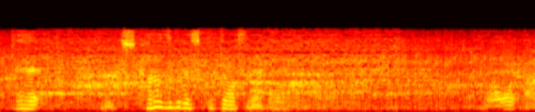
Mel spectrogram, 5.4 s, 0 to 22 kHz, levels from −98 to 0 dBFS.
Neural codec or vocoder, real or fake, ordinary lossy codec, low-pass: vocoder, 22.05 kHz, 80 mel bands, HiFi-GAN; fake; Opus, 24 kbps; 7.2 kHz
